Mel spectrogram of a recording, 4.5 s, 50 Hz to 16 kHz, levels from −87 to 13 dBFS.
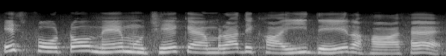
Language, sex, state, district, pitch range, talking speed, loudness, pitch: Hindi, female, Madhya Pradesh, Katni, 220-270 Hz, 120 wpm, -12 LUFS, 250 Hz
